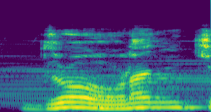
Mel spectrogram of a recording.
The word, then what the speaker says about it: দ্রোণঞ্চ: কথম ভীষ্মম অহম সংখ্যে, সংখ্যে, সংখ্যে দ্রোণঞ্চ, এই দ্রোণা মধ্যাহ্ন আছে, অনিশ্বার আছে, পরে চ আছে, চ বর্গীয় বর্ণ, তাই অনুষ্ঠটাকে ইয় করে ইয় চাই বলতে হবে।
